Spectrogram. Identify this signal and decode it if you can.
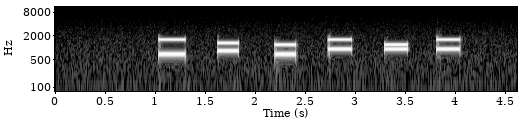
DTMF, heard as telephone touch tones, dialled by hand, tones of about 230 ms. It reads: A81D*D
